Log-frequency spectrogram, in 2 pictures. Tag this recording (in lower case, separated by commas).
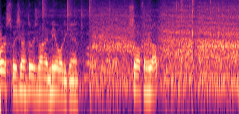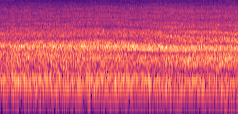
inside a small room, speech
